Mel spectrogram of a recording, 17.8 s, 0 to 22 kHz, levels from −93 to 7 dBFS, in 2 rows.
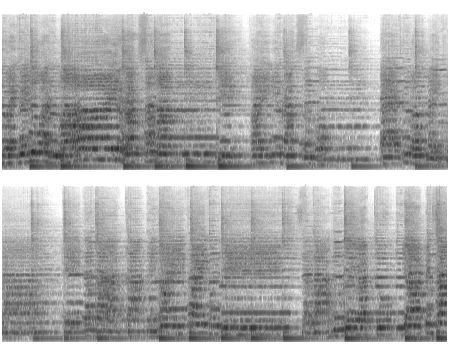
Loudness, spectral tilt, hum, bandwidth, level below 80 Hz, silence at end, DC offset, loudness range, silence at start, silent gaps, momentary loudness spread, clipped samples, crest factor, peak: -21 LUFS; -5 dB/octave; none; 16.5 kHz; -52 dBFS; 0 s; under 0.1%; 7 LU; 0 s; none; 11 LU; under 0.1%; 18 dB; -4 dBFS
